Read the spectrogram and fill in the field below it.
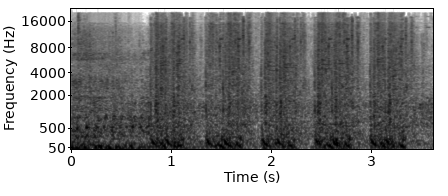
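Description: Rapid gunfire from the video game Immortal: Unchained rattles in loud, close bursts, a steady stream of shots broken by brief pauses roughly every half second to second.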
